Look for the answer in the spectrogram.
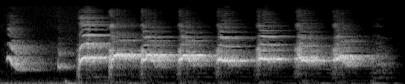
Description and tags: small dog
small, bark, dog, pet, dogs, barking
